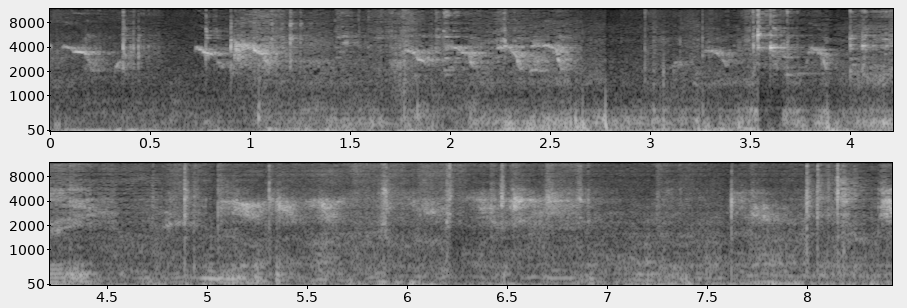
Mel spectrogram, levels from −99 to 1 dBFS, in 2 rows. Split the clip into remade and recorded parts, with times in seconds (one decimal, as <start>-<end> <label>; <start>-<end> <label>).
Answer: 0.0-4.2 recorded; 4.2-8.4 remade

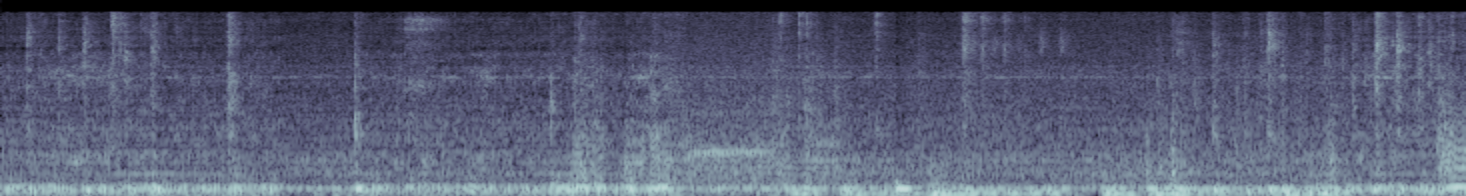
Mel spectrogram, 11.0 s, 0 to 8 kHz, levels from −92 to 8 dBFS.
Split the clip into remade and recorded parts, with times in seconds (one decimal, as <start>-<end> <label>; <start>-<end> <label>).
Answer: 0.0-2.1 remade; 2.1-2.7 recorded; 2.7-5.0 remade; 5.0-10.1 recorded; 10.1-11.0 remade

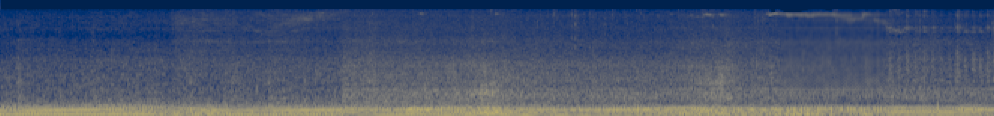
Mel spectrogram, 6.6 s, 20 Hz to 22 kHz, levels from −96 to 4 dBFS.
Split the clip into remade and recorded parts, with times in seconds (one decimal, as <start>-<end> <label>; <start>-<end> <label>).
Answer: 0.0-5.2 recorded; 5.2-5.9 remade; 5.9-6.6 recorded

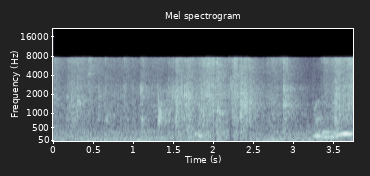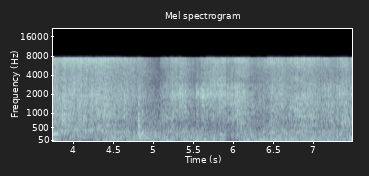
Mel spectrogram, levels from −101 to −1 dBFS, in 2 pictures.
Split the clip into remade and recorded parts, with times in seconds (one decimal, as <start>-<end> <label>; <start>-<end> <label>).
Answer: 0.0-1.9 recorded; 1.9-2.7 remade; 2.7-5.6 recorded; 5.6-6.5 remade; 6.5-7.5 recorded

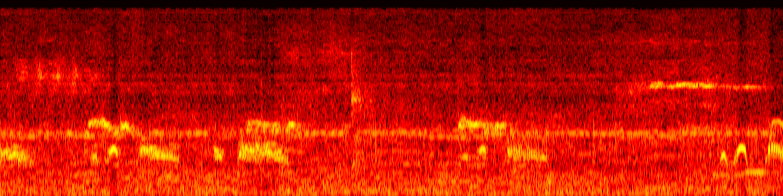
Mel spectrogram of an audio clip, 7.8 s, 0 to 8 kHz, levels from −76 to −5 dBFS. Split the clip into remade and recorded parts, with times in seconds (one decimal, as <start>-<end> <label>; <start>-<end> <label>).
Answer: 0.0-6.8 remade; 6.8-7.8 recorded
